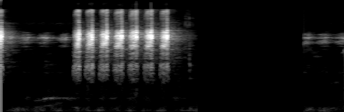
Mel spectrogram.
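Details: Grey-cheeked bulbul, a recording played to lure birds. A thin buzzy note leads into a fast harsh series of seven rasping notes lasting about a second, followed by silence and another faint buzzy note.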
